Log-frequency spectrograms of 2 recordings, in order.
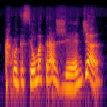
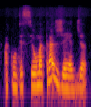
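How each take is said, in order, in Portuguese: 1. É dito com descrença. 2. É dito de forma fria e monótona. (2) "o ponto final está indicando frieza"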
